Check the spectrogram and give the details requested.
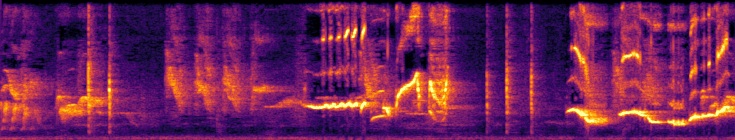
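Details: White-rumped shama song used as a tutor recording to lure other shamas into singing: varied whistled phrases, some pure rising and falling slurs, others sharp chips and trills, delivered in bursts over a steady low hum.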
